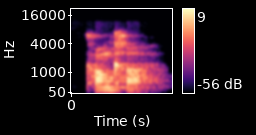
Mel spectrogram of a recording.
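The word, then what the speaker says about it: Konkhra: How do you say it? Conquer. Conquer. Yeah, it's like a stupid variation of Conqueror.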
